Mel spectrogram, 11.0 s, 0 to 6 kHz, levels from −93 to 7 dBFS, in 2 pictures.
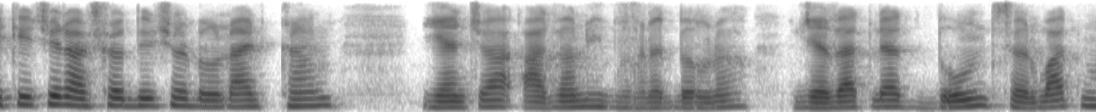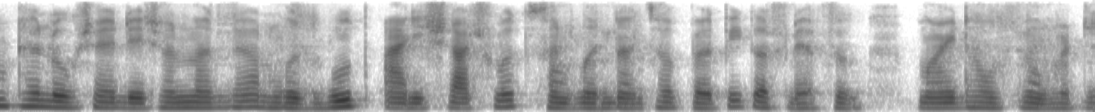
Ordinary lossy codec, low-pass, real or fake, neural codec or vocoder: none; 5.4 kHz; fake; autoencoder, 22.05 kHz, a latent of 192 numbers a frame, VITS, trained on one speaker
